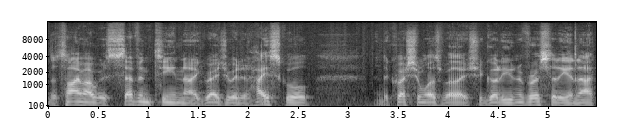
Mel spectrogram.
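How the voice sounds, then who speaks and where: In an American accent, a man with a very deep, low pitch talks at a very fast pace with ordinary pitch variation. There is noticeable background noise. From US Northeast (Boston). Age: 60s. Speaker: rabbi, Talmudic law scholar. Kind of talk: lecture. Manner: animated.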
